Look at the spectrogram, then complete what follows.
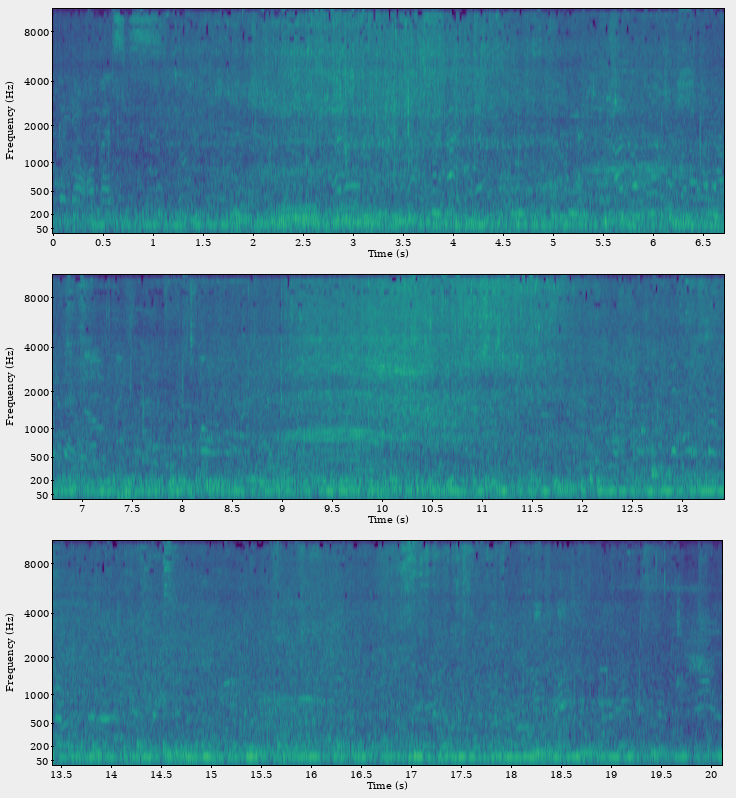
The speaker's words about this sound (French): Enfin, si on parvient à oublier le vrombissement incessant des scooters.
